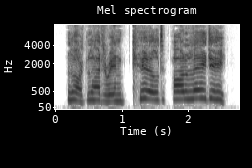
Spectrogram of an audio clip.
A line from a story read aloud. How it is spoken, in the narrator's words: screaming the words over and over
